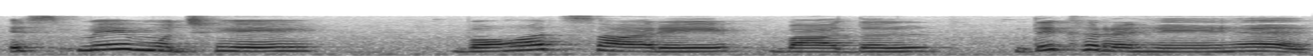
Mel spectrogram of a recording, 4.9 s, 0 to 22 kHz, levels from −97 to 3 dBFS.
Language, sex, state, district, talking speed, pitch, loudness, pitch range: Hindi, female, Madhya Pradesh, Katni, 95 wpm, 250 Hz, -15 LUFS, 235-305 Hz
